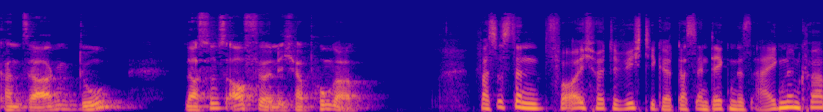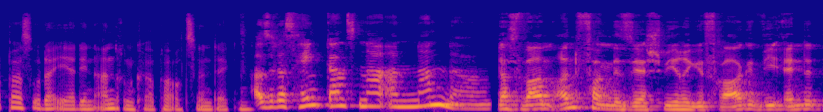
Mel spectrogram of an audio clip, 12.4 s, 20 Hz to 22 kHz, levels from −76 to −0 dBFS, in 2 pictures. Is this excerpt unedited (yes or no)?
no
